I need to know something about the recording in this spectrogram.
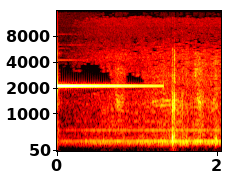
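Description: A single high, pure bell-like tone ringing out and fading away over about a second, after a sharp strike just before, over a steady low hum.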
